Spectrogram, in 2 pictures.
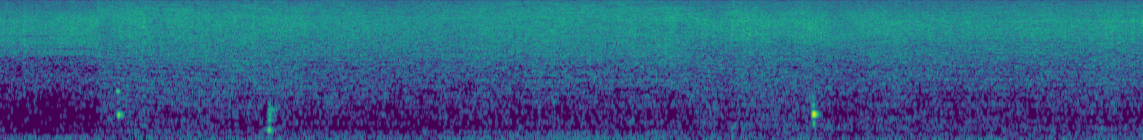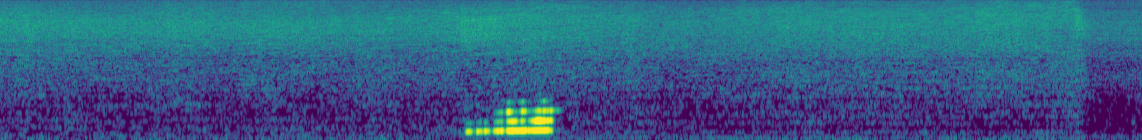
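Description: A wood planer motor runs with a steady hum.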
